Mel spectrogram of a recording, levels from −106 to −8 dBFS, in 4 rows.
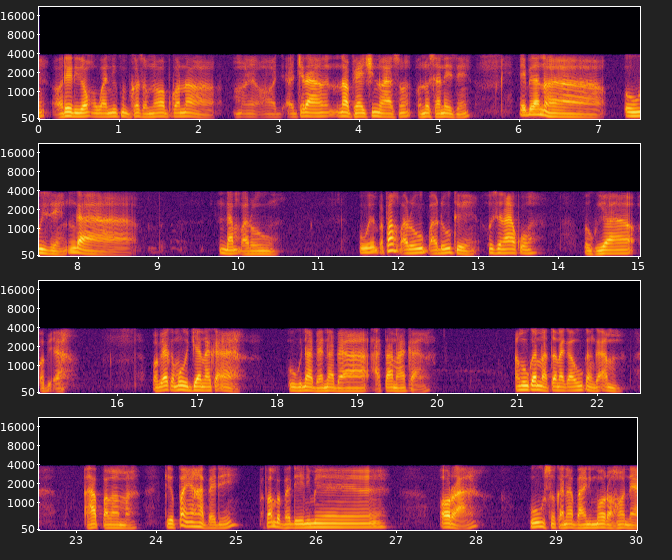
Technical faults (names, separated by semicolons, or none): none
